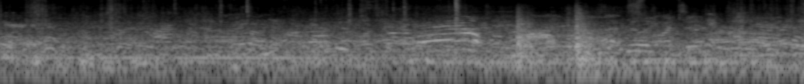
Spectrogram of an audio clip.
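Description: Players' and spectators' voices calling out across an outdoor soccer field, with a louder shout about three seconds in and a sharp thump just after four seconds, over a steady low background hum.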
